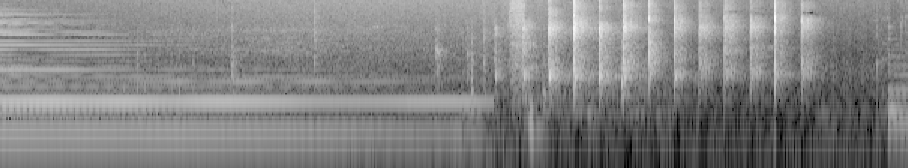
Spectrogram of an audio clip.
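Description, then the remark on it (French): A sustained musical tone rings out and stops, followed by sparse, thin applause: about a dozen sharp claps in a steady rhythm from just a few people. “Les applaudissements sont aussi dépouillés que tes chansons.”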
